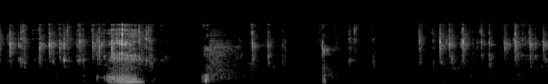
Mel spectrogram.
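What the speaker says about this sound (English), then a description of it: "Someone's got their mic open while they're typing." Rapid clicking of keystrokes on a computer keyboard picked up through an open microphone, coming in irregular bursts with short pauses and one brief louder thump partway through.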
